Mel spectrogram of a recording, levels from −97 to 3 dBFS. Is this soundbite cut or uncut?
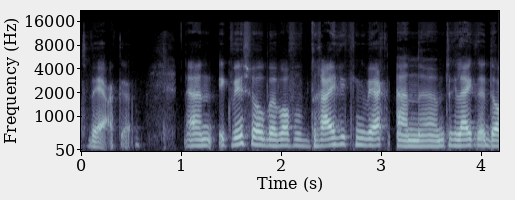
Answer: cut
